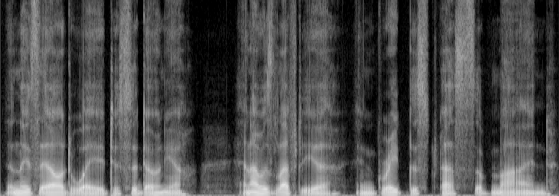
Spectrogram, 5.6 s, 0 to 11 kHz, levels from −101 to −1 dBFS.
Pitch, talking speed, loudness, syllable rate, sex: 130 Hz, 170 wpm, -20 LUFS, 4.5 syllables/s, female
